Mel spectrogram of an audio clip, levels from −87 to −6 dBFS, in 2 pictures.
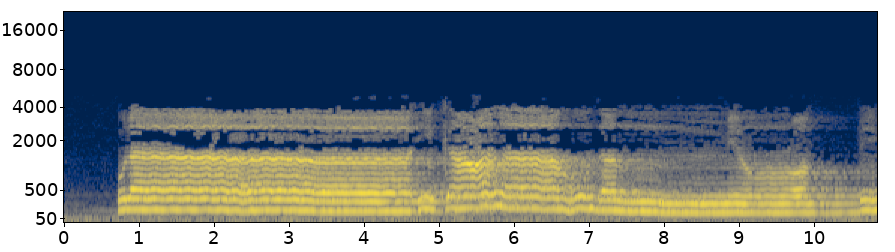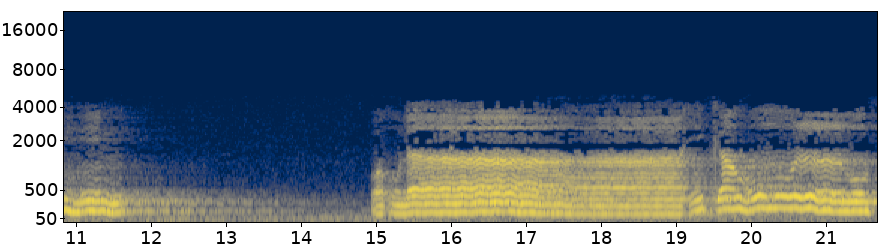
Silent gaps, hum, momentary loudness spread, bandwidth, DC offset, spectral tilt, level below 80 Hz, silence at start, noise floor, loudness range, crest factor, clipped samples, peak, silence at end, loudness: none; none; 10 LU; 4.5 kHz; 0.1%; -13 dB/octave; -42 dBFS; 0.7 s; -42 dBFS; 10 LU; 12 dB; under 0.1%; -2 dBFS; 0 s; -14 LUFS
